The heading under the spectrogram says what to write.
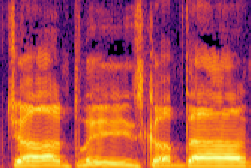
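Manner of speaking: high, drawn-out pleading, softly imitated; slow, high mock begging; mock emotional plea. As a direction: act out an overemotional plea. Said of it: "really get emotional about it".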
